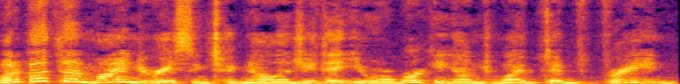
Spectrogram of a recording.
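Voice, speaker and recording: A man's put-on character voice at a very fast pace, fairly high in pitch. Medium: audio drama. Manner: calm, polite, reasonable.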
